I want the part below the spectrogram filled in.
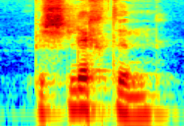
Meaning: to settle, to decide (a conflict)
- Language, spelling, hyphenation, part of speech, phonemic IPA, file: Dutch, beslechten, be‧slech‧ten, verb, /bəˈslɛxtə(n)/, Nl-beslechten.ogg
